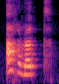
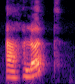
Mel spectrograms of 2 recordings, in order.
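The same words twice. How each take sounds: First: Loud clipped "Arlotte"; called-out syllable. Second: Said in the usual way. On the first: Shown as a demonstration. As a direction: call out "Arlotte" to the class. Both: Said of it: "de deviner lesquels c'est".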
